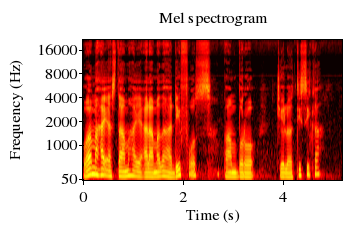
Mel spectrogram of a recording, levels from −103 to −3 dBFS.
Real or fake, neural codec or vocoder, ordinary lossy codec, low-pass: real; none; none; none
